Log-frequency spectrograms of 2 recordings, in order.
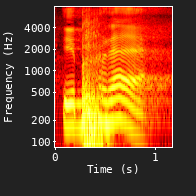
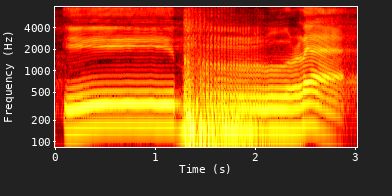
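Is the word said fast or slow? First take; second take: fast; slow. First: It is said quickly. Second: It is said very slowly. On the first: "Agora rápido" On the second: "Vamos bem devagarzinho"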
